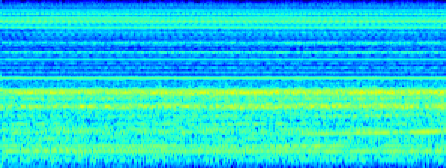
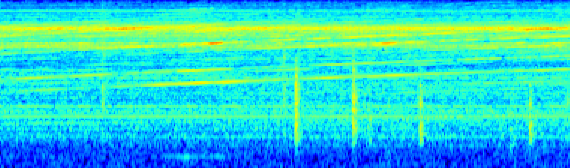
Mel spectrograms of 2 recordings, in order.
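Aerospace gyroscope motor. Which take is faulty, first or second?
second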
